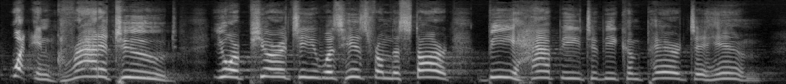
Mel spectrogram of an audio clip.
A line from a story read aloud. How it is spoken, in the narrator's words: Copper cried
